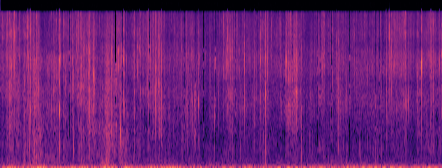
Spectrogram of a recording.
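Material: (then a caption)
Nylon fabric. A filled blue nylon sandbag with sewn compartments and black trim is held in both hands and scratched and crinkled with nails and fingertips. The result is a dense, continuous run of dry crinkling and scratching with quick bright ticks, sitting over a steady low hum.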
